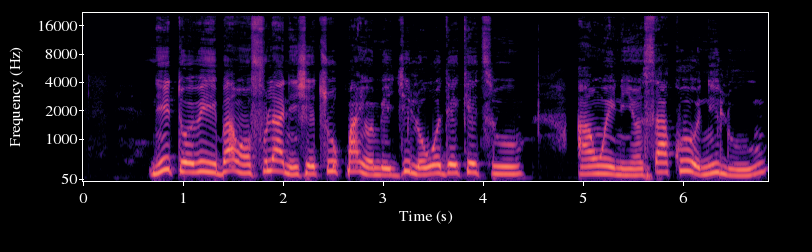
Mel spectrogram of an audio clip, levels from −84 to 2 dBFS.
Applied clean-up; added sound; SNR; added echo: none; none; none; none.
